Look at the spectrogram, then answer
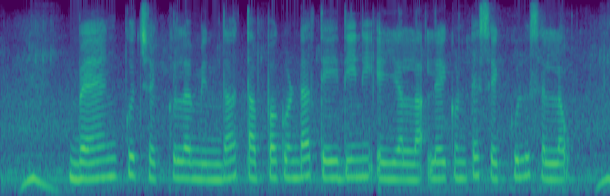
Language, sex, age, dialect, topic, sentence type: Telugu, female, 18-24, Southern, banking, statement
